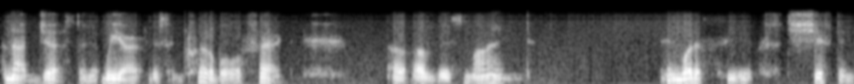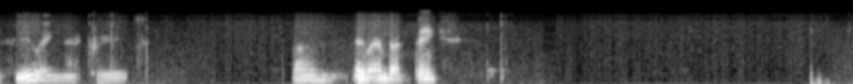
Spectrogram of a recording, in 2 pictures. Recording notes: ACIM Daily Conference Call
